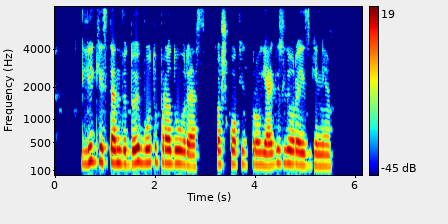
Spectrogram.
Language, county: Lithuanian, Vilnius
